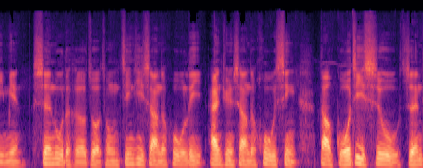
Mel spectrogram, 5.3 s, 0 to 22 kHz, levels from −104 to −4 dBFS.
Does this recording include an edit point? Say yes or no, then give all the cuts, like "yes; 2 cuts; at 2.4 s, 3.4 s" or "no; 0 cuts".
yes; 1 cut; at 2.6 s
